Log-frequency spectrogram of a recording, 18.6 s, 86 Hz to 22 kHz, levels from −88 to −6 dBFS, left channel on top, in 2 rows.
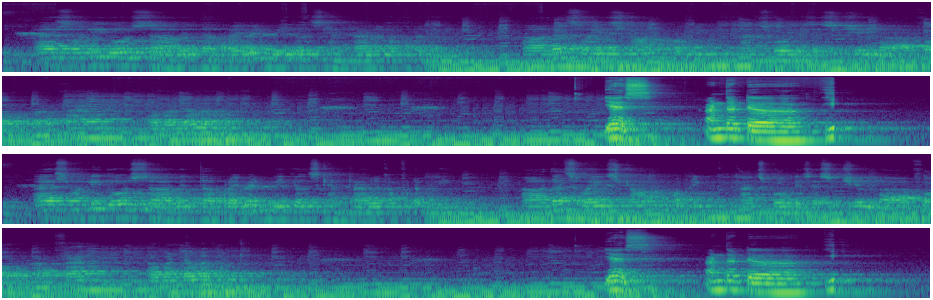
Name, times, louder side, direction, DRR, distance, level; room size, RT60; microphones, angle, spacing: voice 1, 0.3-4.6 5.2-10.2 10.7-11.7, right 1 dB, 90° right, 4.2 m, -36 dB
sound 1, 4.2-15.9, left 1 dB, 20° left, 0.8 m, -36 dB
voice 2, 15.3-15.8 16.3-17.6, left 5 dB, 55° left, 0.5 m, -23 dB
24.0 x 21.0 x 6.4 m
head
